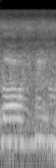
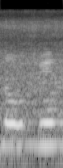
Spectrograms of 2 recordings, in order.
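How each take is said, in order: First: The first vowel is an open 'a' sound. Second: The first vowel is a rounded 'u' sound. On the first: "dhafan boleh dibaca fathah" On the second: "boleh dibaca dhammah"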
